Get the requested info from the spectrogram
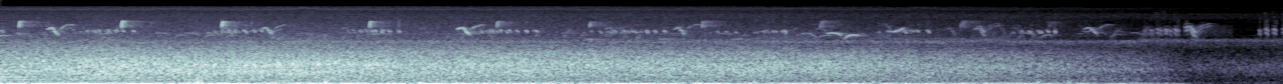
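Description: Small birds chirping over and over above a steady noisy outdoor hiss, all fading out near the end.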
